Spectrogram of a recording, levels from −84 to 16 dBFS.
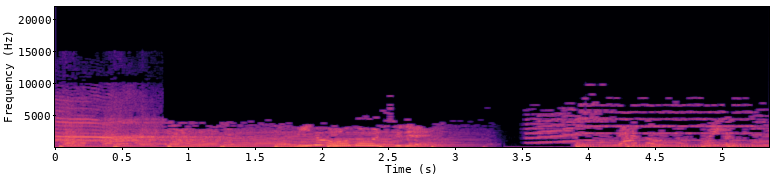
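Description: Adaptive stream at a lower bitrate, from 0.81 s to the end: the quality drops suddenly with no gap, as the player switches to a much leaner encoding, which fits a step down from about 128 kbit/s MP3 to 16 kbit/s. Nothing remains above 9.9 kHz, and codec artefacts thicken.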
